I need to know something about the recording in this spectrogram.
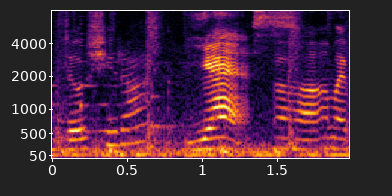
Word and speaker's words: Doshirak: It's called Doshirak? Yes. Am I pronouncing that right?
